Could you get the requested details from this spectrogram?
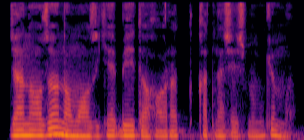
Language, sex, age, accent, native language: Uzbek, male, 18-24, Samarqand, Uzbek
